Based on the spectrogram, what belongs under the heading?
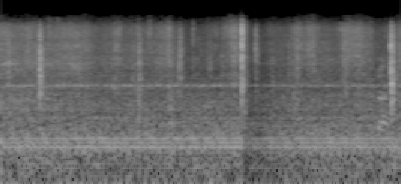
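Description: ScotRail diesel passenger train heard from inside the carriage as it rolls slowly along the platform: a steady engine and equipment hum, with a few sharp clicks and knocks.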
